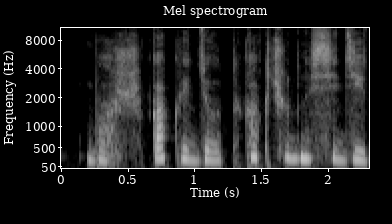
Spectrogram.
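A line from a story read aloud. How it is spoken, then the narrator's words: Crowd whispering. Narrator (Russian): шептали в свите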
